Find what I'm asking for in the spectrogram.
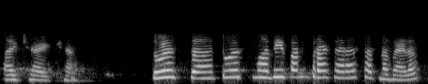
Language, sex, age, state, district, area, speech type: Marathi, female, 30-45, Maharashtra, Ahmednagar, urban, conversation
